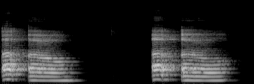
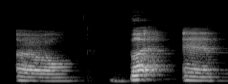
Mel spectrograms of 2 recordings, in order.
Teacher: we have a flow of air and then using the throat we stop it and then let it out again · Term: glottle stop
